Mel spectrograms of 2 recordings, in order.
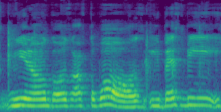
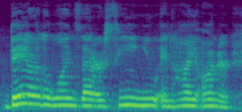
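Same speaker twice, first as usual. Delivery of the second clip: normal talking voice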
